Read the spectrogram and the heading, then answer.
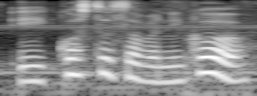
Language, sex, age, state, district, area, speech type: Nepali, female, 18-30, West Bengal, Kalimpong, rural, spontaneous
